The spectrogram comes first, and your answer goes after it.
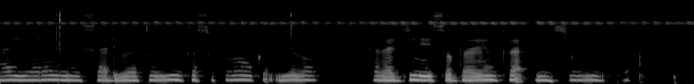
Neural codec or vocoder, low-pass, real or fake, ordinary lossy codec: vocoder, 44.1 kHz, 128 mel bands every 256 samples, BigVGAN v2; 14.4 kHz; fake; none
